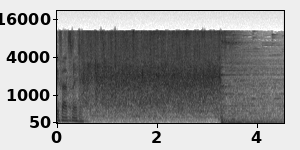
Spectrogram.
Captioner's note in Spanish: Aplausos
